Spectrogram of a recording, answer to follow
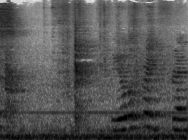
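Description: A kitchen knife cutting a bell pepper into strips on a cutting board: a couple of short cuts, one near the start and one about a second in, over a steady low hum, with a voice speaking softly in the second half.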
